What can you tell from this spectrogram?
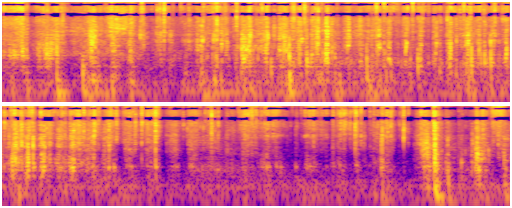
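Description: Crinkling plastic packaging being handled and pulled open around a rolled diamond-painting canvas: a dense run of rapid crackles that thins out in the last few seconds.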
